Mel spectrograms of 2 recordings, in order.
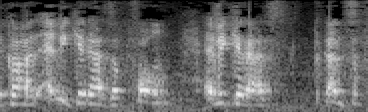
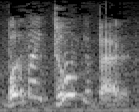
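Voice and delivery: ordinary talk, nothing marked

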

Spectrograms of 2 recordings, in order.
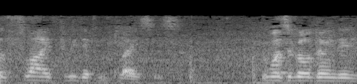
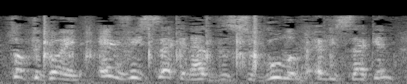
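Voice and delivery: rising exhortation; 7 semitones higher than usual. Real, not acted.

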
